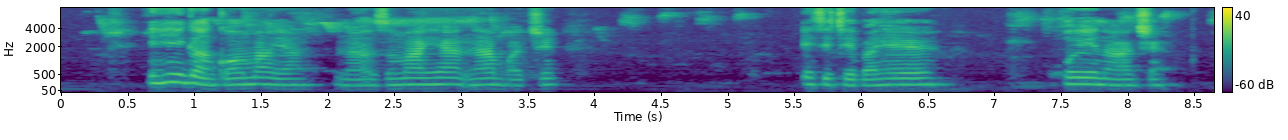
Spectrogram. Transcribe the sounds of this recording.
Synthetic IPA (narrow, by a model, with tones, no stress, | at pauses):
i˦ɦi˦ɡa˨ŋ̩˨kɔ˦ma˦ja˦na˨a˨zʊ˨ma˦ɦja˦na˨a˦ɡ͡ba˨t͡ʃɪ˦ | e˦ti˨t͡ʃe˨ba˨ɲe˦ | o˦ɲe˦na˨a˨t͡ʃɪ˦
